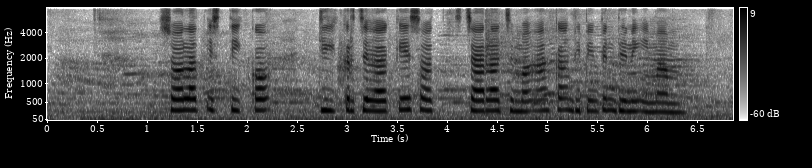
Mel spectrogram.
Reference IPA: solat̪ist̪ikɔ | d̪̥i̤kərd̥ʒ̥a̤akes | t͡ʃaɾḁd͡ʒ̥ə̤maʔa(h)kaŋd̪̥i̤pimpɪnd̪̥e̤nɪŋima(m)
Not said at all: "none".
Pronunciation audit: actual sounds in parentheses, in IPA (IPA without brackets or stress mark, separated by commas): h, m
